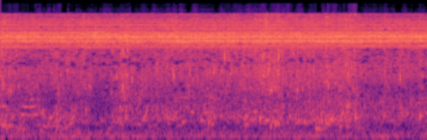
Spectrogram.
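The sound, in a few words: river water sloshing while wading through mangrove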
